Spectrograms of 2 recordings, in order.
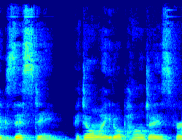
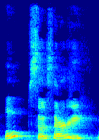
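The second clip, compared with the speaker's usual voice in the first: high, drawn-out Midwestern apology; slow, higher-pitched Midwestern "oh, so sorry"; Midwestern accent; 8 semitones higher, slower than usual. Acted. Host imitating a Midwesterner saying sorry, Midwestern accent. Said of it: "This is my Midwestern".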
